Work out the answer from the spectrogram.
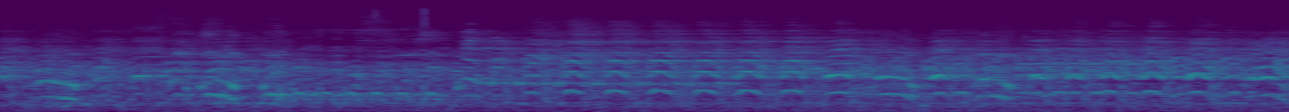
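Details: Laughing Kookaburra giving its iconic laugh: overlapping rising-and-falling hooted notes repeated rapidly in a lively, chuckling chorus over a steady hiss of background noise.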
